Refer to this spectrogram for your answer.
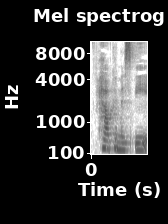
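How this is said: It sounds doubtful and skeptical.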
